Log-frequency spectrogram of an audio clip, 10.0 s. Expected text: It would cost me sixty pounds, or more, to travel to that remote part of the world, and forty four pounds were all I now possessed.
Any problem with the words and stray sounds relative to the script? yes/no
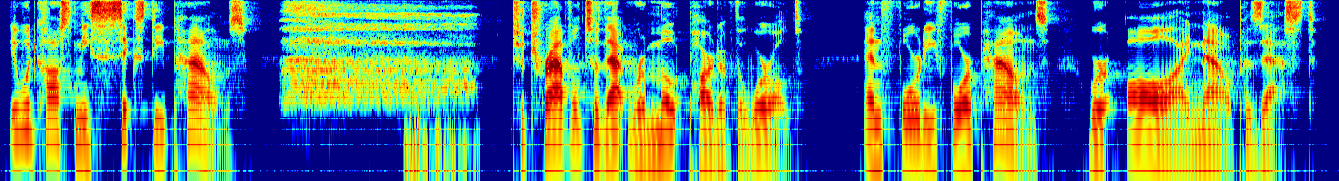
yes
